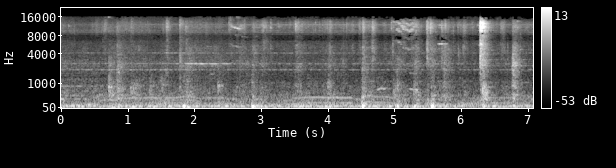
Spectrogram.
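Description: Passenger train rolling slowly, heard from an open coach doorway: a steady low rumble of wheels on rail with scattered sharp knocks from rail joints and couplings, the clearest in the second half.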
